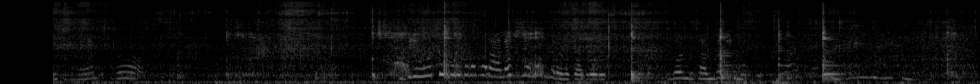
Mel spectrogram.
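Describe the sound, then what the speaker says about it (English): Beans are stirred and scraped in a pan of simmering coconut milk, with a continuous soft sizzle broken by irregular clicks and scrapes of the spoon, heard close and steady after a short silent start. "Continue mixing until the coconut milk has evaporated and the oil is released."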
